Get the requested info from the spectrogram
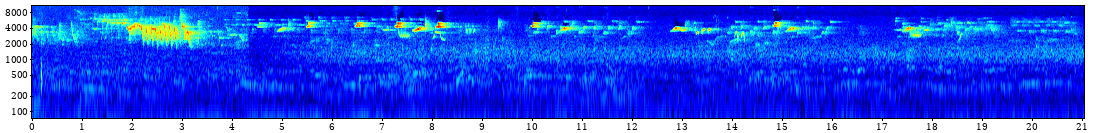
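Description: Small birds chirping: short high chirps repeated at uneven intervals, with a louder, rapid buzzy trill about two seconds in.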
